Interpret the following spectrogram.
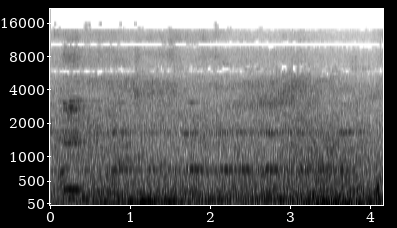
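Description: Low, steady engine rumble of cars driving past close by on a road, growing a little louder near the end.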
